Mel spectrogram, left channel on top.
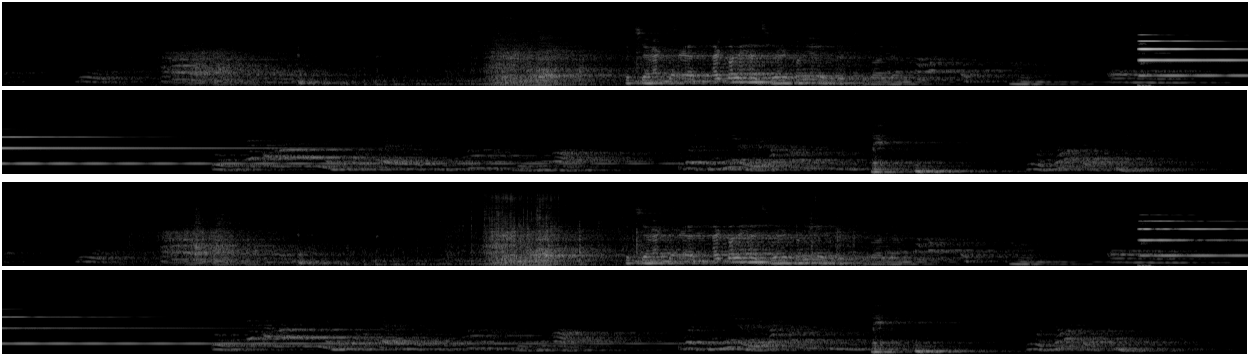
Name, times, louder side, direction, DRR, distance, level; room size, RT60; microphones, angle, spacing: voice 1, 0.7-1.2 1.6-3.0 6.3-7.2 9.1-9.7 11.0-12.0 14.5-18.3 19.2-21.8 22.7-24.0, equal, 10° right, -7 dB, 1.6 m, -52 dB
Skateboard, 1.1-8.5, right 3 dB, 65° right, 0.7 m, -50 dB
voice 2, 6.2-9.0 10.1-10.3 21.1-21.3 21.6-21.8, equal, 15° left, 1 dB, 0.9 m, -43 dB
sound 1, 11.4-17.1 17.4-17.5 17.7-17.8, left 13 dB, 85° left, 0.5 m, -33 dB
18.0 x 11.5 x 2.4 m, 2.9 s
head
